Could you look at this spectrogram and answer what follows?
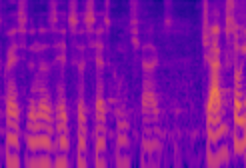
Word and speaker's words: Thiagson: mas sou mais conhecido nas redes sociais como thiagson thon e a gente estava conversando aqui nos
